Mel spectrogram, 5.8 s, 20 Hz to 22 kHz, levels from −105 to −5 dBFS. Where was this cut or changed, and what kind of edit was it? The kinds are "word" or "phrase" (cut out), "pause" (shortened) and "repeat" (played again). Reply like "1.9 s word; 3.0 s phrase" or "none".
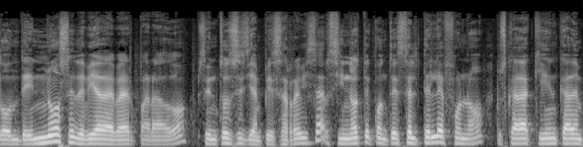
1.9 s pause; 4.9 s pause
